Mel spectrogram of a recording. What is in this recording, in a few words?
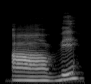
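"Afi", Icelandic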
